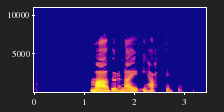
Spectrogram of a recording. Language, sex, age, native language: Icelandic, female, 60-69, Icelandic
